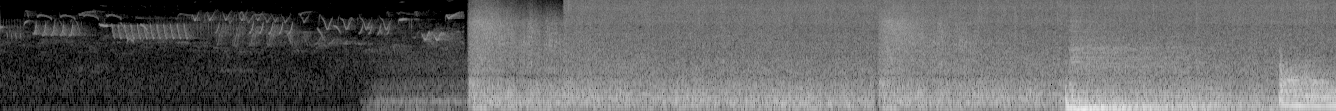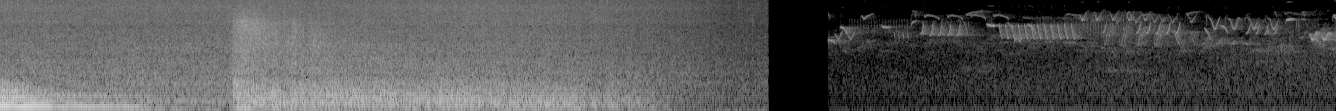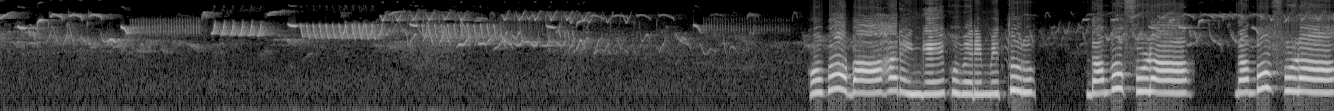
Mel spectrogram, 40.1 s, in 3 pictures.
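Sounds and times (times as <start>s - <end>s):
thunder: 4.7s - 19.7s
heavy rain: 4.7s - 21.0s.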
